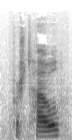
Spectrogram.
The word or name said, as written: Port Thall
